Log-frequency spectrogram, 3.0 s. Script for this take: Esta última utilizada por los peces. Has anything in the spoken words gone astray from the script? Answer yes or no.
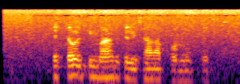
no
